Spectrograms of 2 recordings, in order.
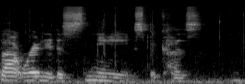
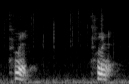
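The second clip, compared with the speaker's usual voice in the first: short clicking cluck imitation; raven cluck; 4 dB louder than usual. Shown as a demonstration. Teaching the chat a raven's call, a clicked cluck. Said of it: "A raven will go cluck".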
